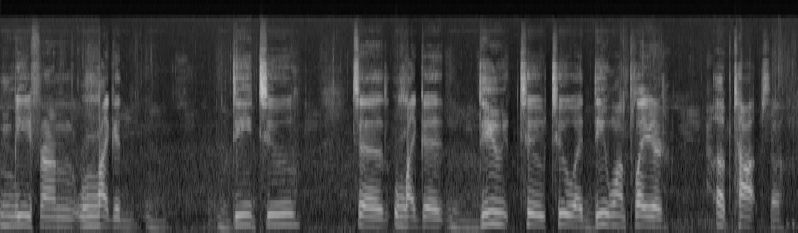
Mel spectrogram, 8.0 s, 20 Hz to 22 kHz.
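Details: Male high school quarterback who stutters on simple words and phrases, has had speech classes since 8th grade with steady improvement, and whose stutter largely stops with his helmet on; stuttering.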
